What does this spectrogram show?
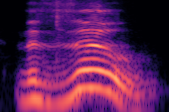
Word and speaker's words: Mizzou: Mizzou. That's really how they say it.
